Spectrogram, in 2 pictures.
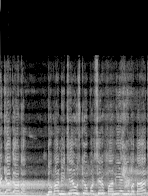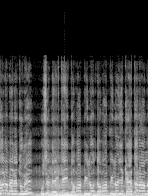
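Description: A man speaks loudly and forcefully close by.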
